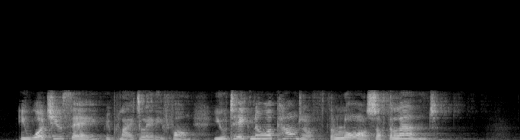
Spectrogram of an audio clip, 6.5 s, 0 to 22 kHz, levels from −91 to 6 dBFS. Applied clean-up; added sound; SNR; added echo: none; none; none; reverberation time 0.7 s.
